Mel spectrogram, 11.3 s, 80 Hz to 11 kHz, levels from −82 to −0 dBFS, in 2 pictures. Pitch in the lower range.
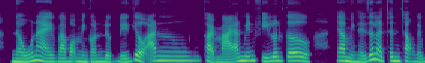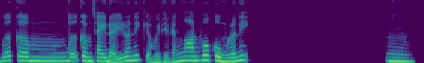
No: high, 195 Hz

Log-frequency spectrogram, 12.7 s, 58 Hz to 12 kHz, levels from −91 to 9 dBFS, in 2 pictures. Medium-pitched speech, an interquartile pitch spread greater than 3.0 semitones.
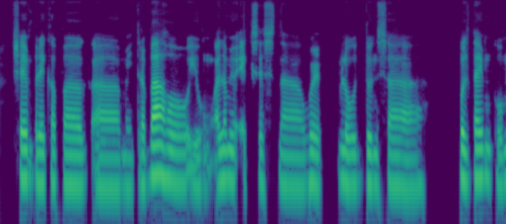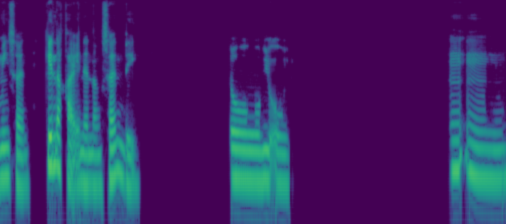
No: medium, 155 Hz; average, 2.7 semitones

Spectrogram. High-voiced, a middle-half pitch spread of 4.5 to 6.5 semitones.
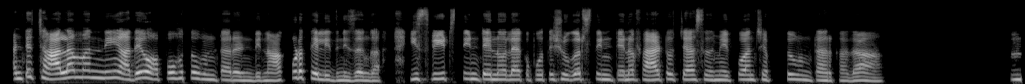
No: high, 225 Hz; average, 3.9 semitones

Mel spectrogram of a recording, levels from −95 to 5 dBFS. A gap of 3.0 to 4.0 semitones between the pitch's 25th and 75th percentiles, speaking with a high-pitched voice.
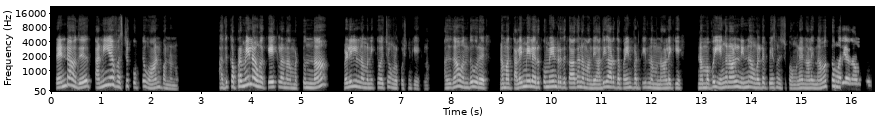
Yes: average, 3.7 semitones; high, 210 Hz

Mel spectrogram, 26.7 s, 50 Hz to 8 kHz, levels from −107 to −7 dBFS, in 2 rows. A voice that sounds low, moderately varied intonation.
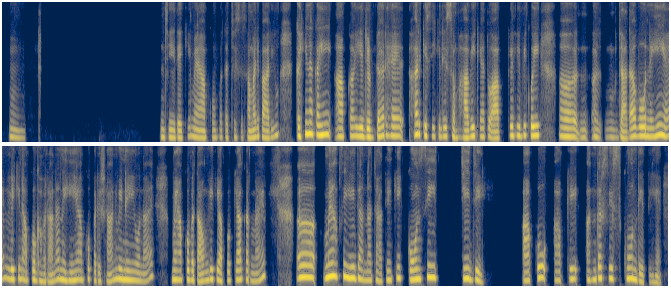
No: medium, 185 Hz; average, 3.6 semitones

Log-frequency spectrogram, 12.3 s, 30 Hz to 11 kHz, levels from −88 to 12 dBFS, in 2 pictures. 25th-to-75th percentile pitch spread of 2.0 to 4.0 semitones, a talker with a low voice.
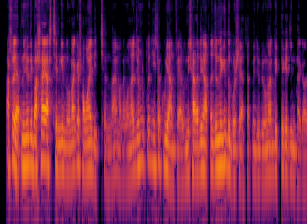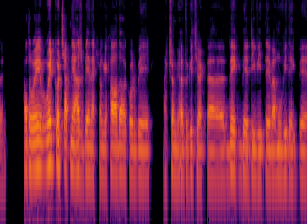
Yes: average, 3.1 semitones; low, 115 Hz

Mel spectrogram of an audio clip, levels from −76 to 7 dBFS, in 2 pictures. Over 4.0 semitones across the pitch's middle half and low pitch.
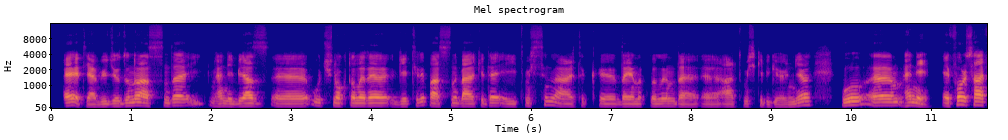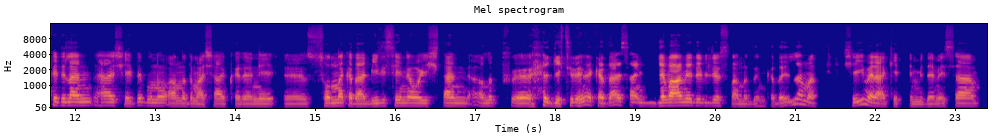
Yes: average, 4.6 semitones; low, 120 Hz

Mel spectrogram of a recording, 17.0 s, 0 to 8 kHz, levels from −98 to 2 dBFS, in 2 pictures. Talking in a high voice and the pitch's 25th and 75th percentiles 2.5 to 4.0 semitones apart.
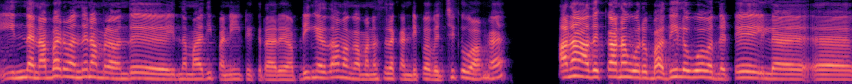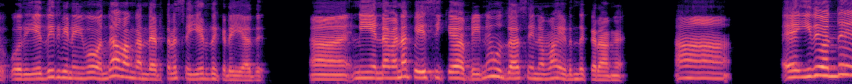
No: high, 200 Hz; average, 4.6 semitones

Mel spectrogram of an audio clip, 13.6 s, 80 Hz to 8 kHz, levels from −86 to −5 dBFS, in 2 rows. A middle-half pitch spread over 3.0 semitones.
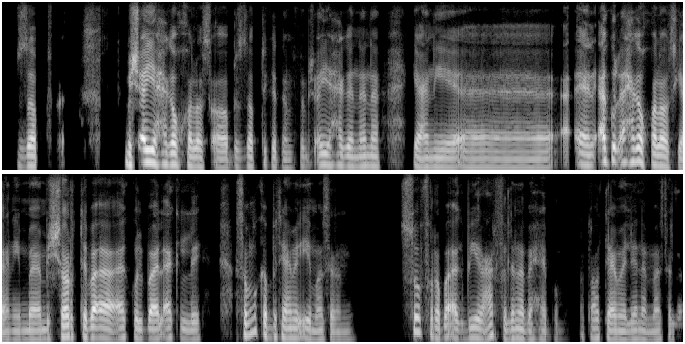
Yes: average, 3.7 semitones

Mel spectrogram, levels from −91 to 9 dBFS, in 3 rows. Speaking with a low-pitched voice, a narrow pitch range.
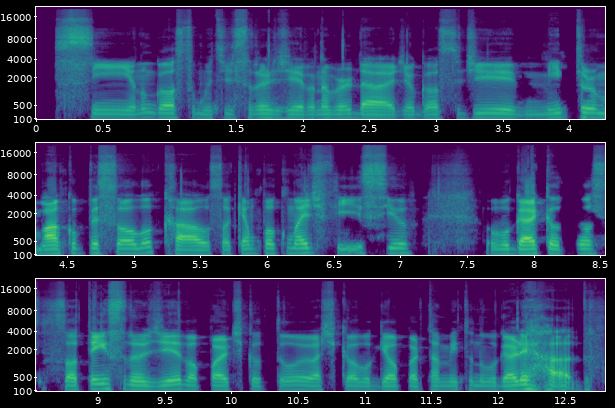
Yes: low, 115 Hz; narrow, 2.2 semitones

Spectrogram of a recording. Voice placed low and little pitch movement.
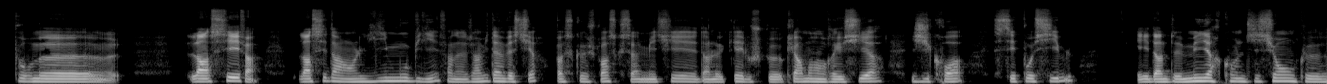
Yes: low, 130 Hz; narrow, 2.0 semitones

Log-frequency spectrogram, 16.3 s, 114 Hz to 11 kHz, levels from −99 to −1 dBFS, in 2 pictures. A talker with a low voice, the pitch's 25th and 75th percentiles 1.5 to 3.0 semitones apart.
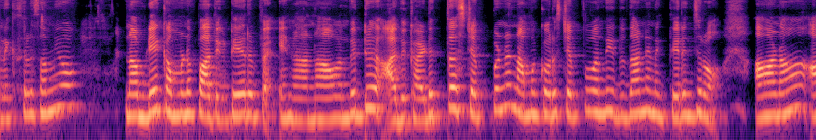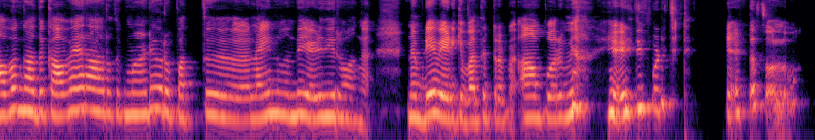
No: very high, 260 Hz; narrow, 2.6 semitones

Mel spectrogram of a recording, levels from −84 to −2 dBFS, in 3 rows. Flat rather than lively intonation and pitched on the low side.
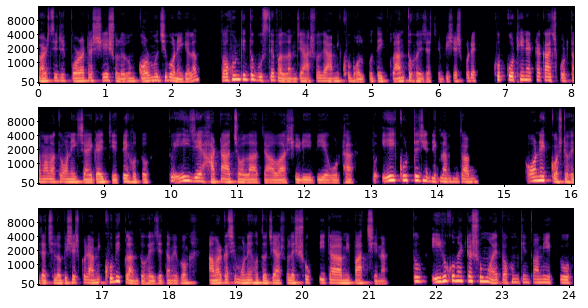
No: average, 3.7 semitones; low, 130 Hz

